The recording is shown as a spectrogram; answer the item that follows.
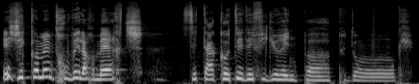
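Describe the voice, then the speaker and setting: A woman playing a whiny, indignant young retail worker and internet geek in an animated comedy dub, with exaggerated delivery. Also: fairly high pitch, moderate pace, slight background noise.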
